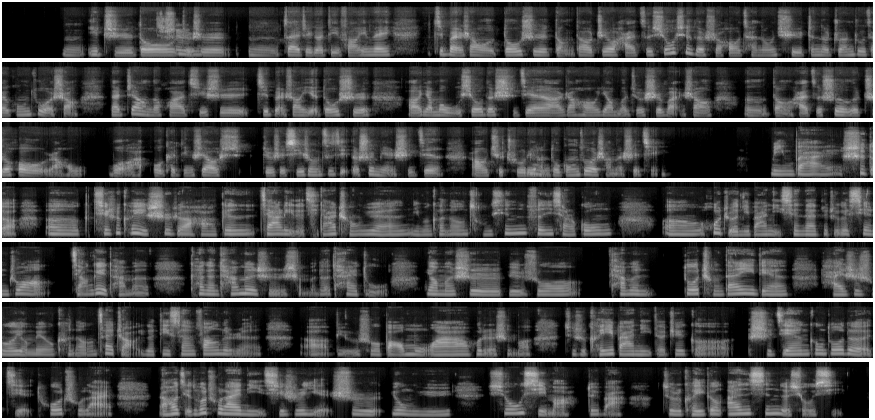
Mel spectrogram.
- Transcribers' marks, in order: other background noise; "重新" said as "从新"
- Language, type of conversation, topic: Chinese, advice, 我总觉得没有休息时间，明明很累却对休息感到内疚，该怎么办？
